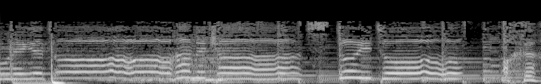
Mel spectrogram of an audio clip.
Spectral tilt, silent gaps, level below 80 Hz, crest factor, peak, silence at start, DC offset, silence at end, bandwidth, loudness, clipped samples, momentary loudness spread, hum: -4 dB/octave; none; -24 dBFS; 12 dB; 0 dBFS; 0 s; under 0.1%; 0 s; 8 kHz; -13 LUFS; under 0.1%; 7 LU; none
